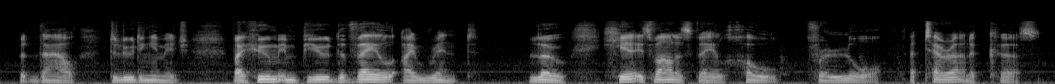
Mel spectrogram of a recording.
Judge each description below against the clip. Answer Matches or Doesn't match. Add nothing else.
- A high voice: Doesn't match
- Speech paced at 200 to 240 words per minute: Doesn't match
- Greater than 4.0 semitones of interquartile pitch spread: Doesn't match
